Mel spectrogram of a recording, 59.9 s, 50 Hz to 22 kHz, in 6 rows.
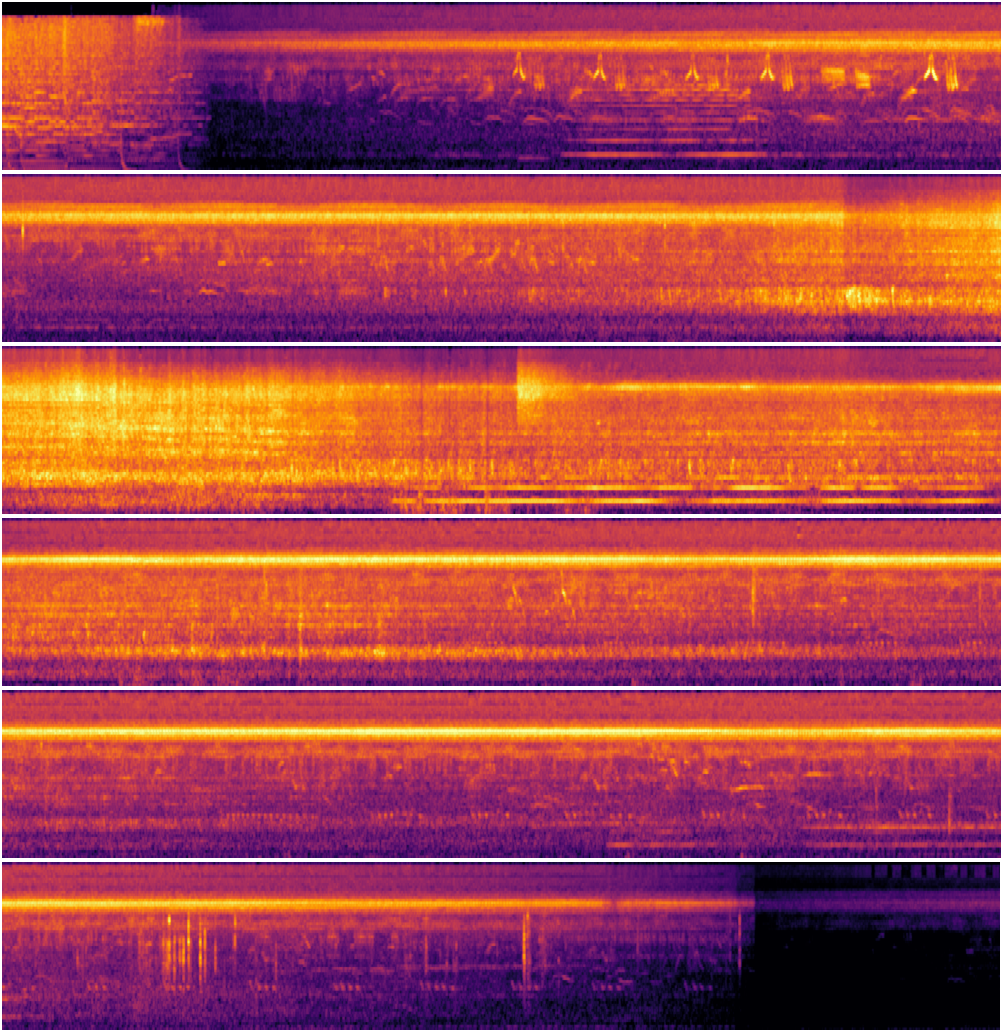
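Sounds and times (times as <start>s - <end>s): train wheels clattering on rails: 26.6s - 56.4s.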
